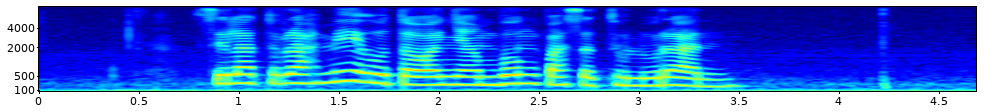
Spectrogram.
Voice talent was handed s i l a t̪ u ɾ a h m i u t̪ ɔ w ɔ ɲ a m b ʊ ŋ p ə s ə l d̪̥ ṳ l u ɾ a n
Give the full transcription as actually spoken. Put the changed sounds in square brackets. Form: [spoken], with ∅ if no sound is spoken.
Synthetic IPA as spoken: s i l a t̪ u ɾ a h m i u t̪ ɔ w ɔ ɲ a m b ʊ ŋ p [a] s ə [∅] d̪̥ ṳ l u ɾ a n

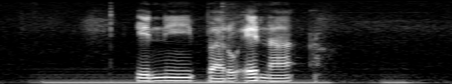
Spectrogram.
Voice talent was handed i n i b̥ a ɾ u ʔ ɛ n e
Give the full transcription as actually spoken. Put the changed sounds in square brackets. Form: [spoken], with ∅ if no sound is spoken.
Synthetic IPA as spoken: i n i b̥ a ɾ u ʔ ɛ n [a]

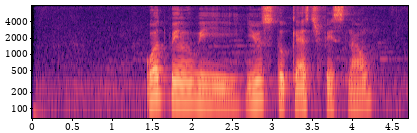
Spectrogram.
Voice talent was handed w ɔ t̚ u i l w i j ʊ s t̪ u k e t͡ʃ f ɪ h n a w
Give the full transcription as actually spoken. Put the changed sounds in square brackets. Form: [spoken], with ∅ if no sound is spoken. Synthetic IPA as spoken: w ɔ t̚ [w] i l w i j [u] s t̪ u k [ɛ] t͡ʃ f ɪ [s] n a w

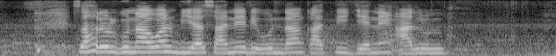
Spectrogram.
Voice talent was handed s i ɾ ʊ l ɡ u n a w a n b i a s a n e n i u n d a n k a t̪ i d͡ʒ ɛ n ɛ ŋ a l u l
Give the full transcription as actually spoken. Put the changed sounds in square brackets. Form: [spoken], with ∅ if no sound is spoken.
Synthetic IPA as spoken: s [a] ɾ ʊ l ɡ u n a w a n b i a s a n e [d] i u n d a [ŋ] k a t̪ i d͡ʒ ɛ n ɛ ŋ a l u l

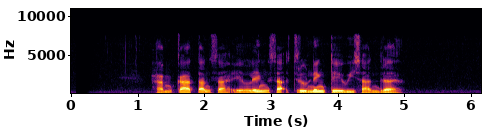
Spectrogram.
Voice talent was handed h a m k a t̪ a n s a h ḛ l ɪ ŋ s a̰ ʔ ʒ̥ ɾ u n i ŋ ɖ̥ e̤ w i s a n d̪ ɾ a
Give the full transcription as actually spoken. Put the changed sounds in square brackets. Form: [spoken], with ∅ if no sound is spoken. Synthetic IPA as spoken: h a m k a t̪ a n s a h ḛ l ɪ ŋ s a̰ ʔ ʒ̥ ɾ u n [ɪ] ŋ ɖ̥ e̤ w i s a n d̪ ɾ a

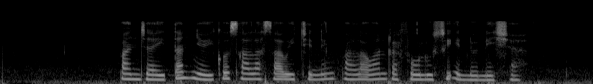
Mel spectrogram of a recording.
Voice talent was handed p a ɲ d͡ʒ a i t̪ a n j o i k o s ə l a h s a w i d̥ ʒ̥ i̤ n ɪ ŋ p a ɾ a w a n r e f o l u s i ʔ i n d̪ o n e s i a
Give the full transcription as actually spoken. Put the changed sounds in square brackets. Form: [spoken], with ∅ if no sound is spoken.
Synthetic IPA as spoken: p a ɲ d͡ʒ a i t̪ a n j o i k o s [a] l a h s a w i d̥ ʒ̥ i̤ n ɪ ŋ p a [l] a w a n r e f o l u s i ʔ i n d̪ o n e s i a

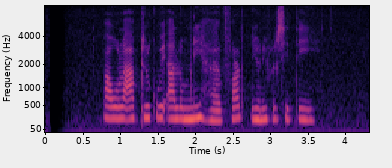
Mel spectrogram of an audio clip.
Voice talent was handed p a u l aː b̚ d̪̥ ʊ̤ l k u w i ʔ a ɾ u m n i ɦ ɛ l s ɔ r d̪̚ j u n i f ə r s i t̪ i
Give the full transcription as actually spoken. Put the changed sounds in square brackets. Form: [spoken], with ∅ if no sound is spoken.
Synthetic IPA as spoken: p a u l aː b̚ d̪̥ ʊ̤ l k u w i ʔ a [l] u m n i ɦ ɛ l [f] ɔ r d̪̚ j u n i f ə r s i t̪ i

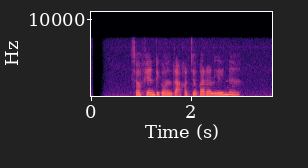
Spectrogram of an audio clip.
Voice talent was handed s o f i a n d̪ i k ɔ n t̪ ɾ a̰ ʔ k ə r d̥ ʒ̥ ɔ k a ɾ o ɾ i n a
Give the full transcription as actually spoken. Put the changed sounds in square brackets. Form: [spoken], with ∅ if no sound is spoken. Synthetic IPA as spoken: s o f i a n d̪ i k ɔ n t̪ ɾ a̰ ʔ k ə r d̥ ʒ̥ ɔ k a ɾ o [l] i n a

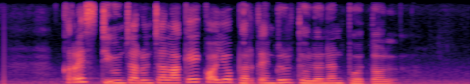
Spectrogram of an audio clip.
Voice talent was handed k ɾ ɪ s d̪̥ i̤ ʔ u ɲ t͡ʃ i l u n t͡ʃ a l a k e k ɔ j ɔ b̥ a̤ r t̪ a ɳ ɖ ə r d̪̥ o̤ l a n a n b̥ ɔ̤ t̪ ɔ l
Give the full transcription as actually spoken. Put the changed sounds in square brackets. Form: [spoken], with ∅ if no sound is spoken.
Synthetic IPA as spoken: k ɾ ɪ s d̪̥ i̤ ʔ u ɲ t͡ʃ [a] l u [ɲ] t͡ʃ a l a k e k ɔ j ɔ b̥ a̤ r t̪ [ɛ] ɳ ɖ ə r d̪̥ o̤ l a n a n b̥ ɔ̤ t̪ ɔ l

